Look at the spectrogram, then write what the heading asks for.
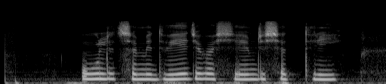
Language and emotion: Russian, sad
